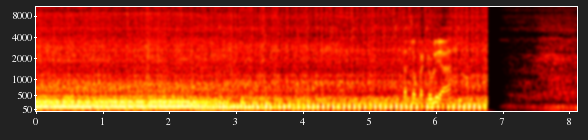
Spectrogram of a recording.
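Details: Honda Supra Fit C70-body motorcycle, carb swapped from PE28 to PE24 and being tuned: engine revs with an uneven, lumpy beat through mid range before cutting off; mixture still mismatched at medium to high rpm.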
